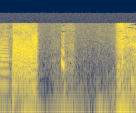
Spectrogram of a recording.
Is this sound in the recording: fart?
yes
